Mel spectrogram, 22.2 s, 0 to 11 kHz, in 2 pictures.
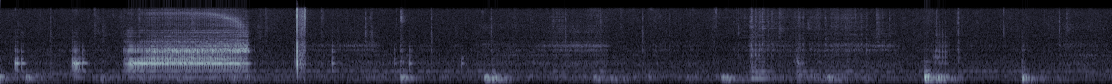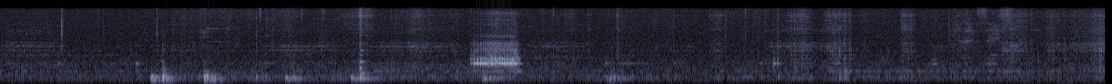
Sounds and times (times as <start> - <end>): Speech: 20.6 - 21.6.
